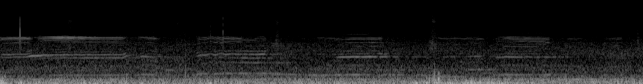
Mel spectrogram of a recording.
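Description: Wind on the microphone gives a steady low rumble over an open tidal flat. Faint high-pitched tones come and go several times over it.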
